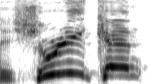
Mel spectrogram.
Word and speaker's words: shuriken: It's a shuriken.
